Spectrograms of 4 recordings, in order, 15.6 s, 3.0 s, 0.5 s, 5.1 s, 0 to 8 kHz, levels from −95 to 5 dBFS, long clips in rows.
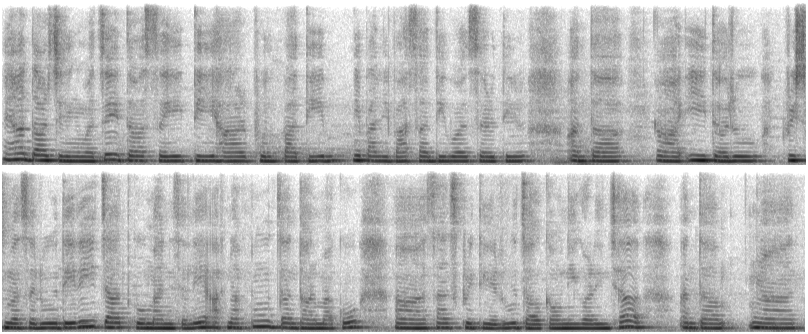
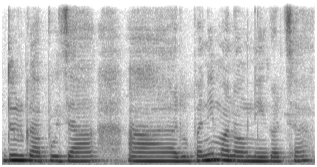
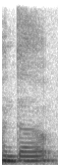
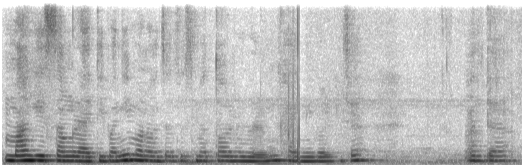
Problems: constant background noise, background conversations at intervals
